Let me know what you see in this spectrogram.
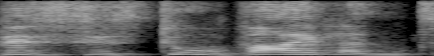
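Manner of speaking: put-on heavy Spanish accent, laid on thick. Retelling the speaker's nan watching Fallout at Christmas, imitating her thick Spanish accent. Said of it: "in her very thick Spanish accent".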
